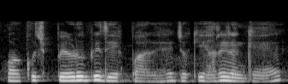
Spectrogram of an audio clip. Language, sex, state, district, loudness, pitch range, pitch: Hindi, male, Meghalaya, West Garo Hills, -18 LUFS, 160-185 Hz, 170 Hz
